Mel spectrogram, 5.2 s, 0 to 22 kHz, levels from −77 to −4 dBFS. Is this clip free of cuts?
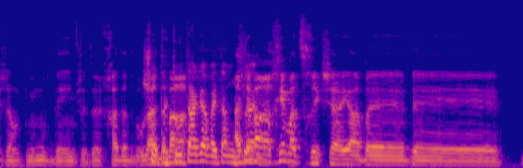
yes; 0 cuts

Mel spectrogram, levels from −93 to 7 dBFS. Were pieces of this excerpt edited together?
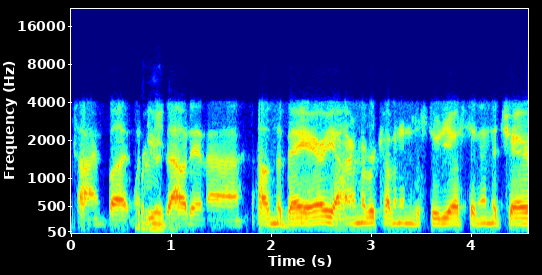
yes; 1 cut; at 1.8 s

